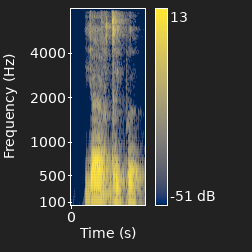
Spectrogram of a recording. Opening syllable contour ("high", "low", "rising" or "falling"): high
